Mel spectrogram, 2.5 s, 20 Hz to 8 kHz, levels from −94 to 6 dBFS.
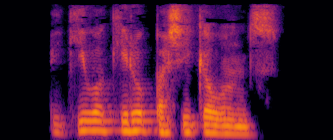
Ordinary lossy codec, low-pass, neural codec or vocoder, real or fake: MP3, 48 kbps; 7.2 kHz; none; real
